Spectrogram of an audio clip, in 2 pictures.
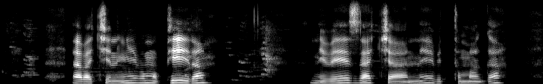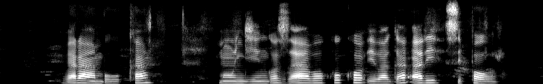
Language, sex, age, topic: Kinyarwanda, female, 25-35, government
